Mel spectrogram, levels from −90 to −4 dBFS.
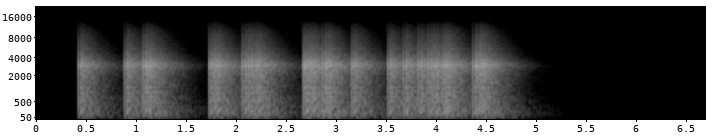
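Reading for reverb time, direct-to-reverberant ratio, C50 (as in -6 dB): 0.80 s, -6.0 dB, 1.5 dB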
